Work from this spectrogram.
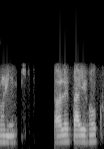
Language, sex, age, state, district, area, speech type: Bengali, male, 18-30, West Bengal, Kolkata, urban, conversation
